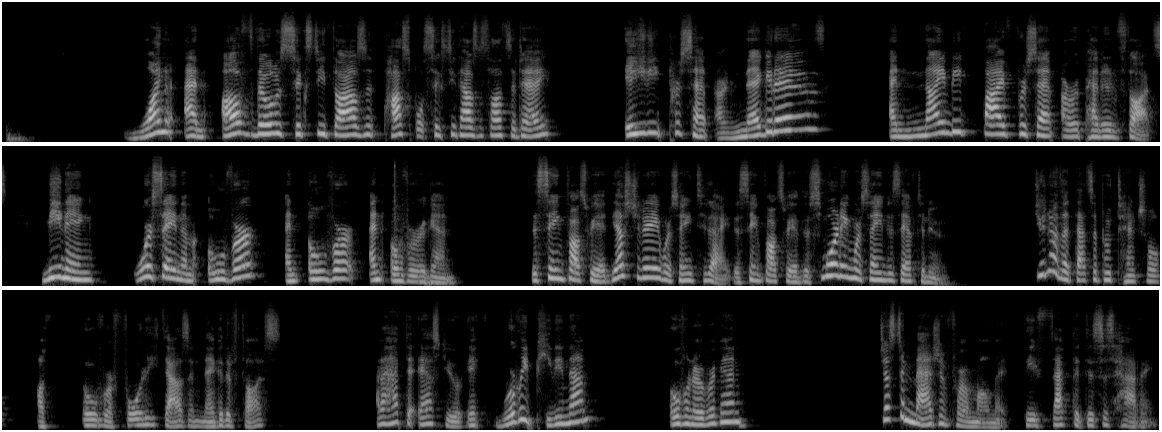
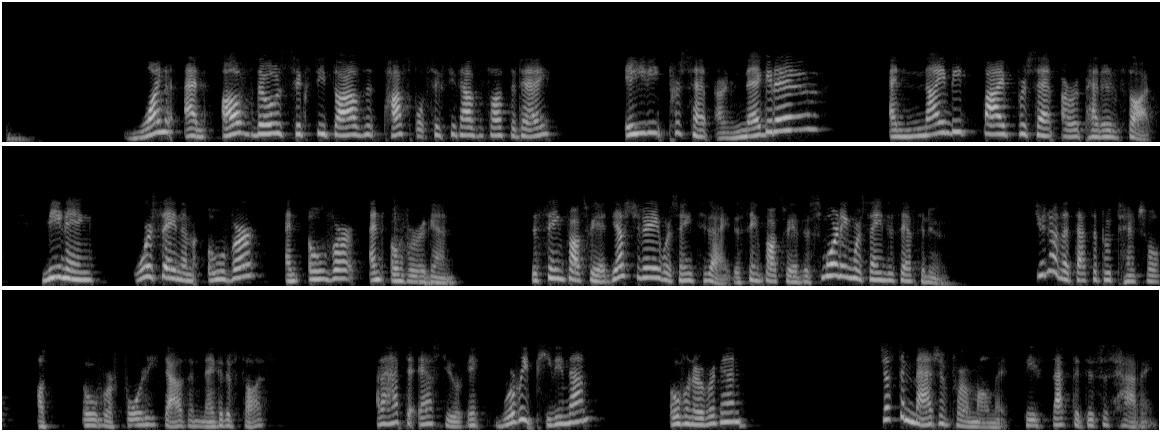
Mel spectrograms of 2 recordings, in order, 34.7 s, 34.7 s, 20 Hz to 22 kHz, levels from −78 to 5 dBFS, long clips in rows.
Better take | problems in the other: first | muffled; very; fading above 3.5 kHz

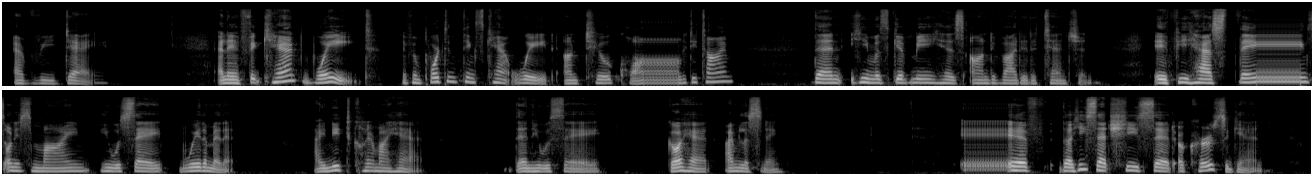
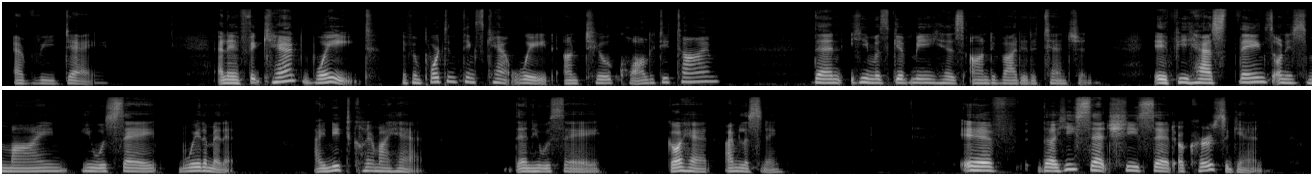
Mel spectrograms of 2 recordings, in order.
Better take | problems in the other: second | audio freezing; at 6.5 s, at 13 s and at 23 s

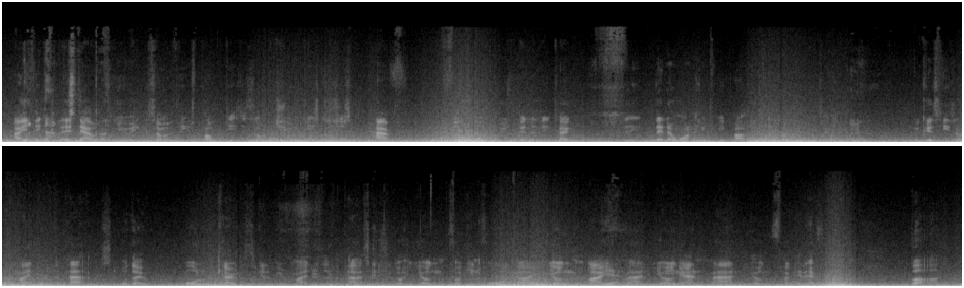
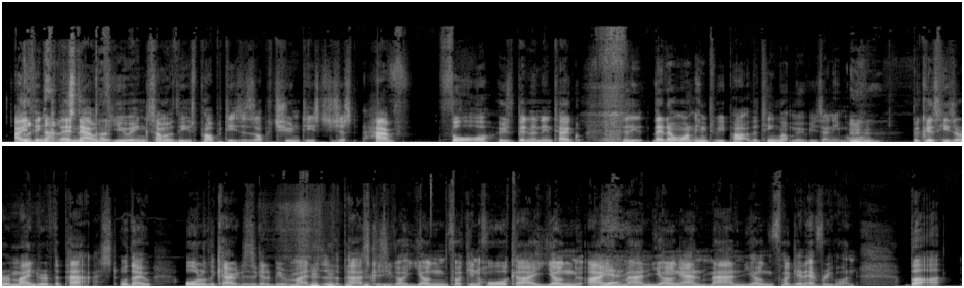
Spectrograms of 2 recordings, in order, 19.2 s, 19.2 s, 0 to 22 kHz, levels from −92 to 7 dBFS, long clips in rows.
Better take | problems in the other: second | wind noise on the microphone; heavy; 2 dB above the speech

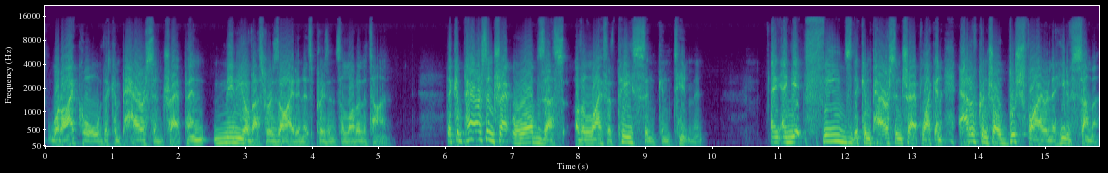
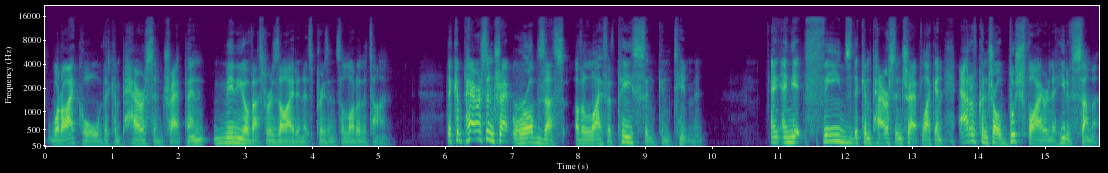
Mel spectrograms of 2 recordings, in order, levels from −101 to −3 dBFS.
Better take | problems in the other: second | distortion; heavy; 6 dB below the speech

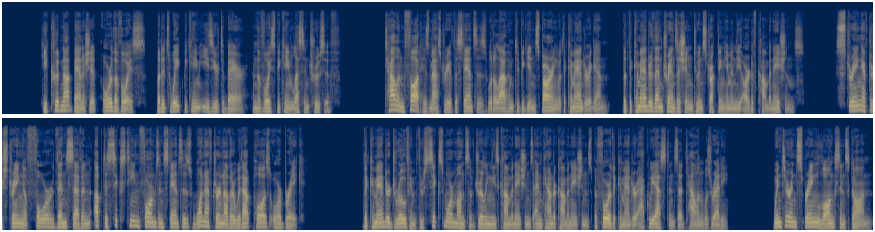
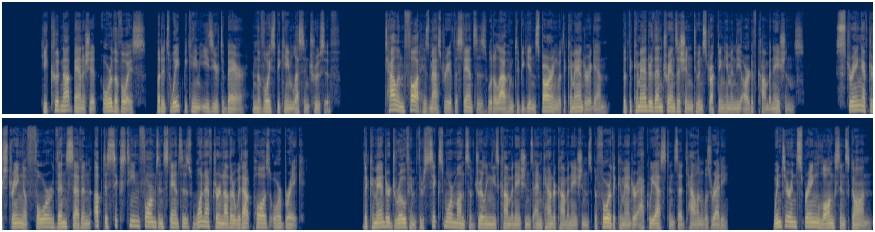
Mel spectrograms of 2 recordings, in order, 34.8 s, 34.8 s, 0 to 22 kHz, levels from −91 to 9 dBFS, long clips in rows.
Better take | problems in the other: neither | none

